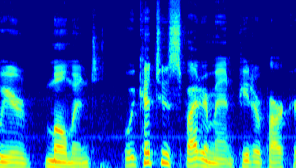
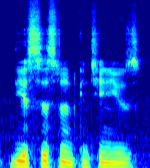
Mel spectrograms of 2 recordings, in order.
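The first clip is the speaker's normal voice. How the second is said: plain reading voice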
